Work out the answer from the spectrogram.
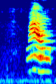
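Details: Talking Indian ringneck parakeet gives a single nasal, meow-like drawn-out syllable, rich in harmonics and falling slightly at the end, after a quiet pause; low room hum underneath.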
